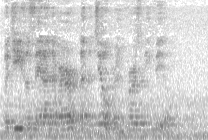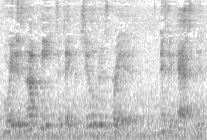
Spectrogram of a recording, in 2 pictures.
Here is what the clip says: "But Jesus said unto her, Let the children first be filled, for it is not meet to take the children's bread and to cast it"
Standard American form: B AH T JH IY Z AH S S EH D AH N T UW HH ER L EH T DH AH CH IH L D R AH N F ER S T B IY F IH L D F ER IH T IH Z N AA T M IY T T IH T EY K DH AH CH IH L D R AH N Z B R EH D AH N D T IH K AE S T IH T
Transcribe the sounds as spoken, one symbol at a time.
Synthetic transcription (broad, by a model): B AH T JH IY Z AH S S EH D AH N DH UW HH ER L EH T DH AH CH IH L D R AH N F ER S T B IY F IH L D F ER IH T IH Z N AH T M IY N T IH T EY K DH AH CH IH L D R AH N Z B R EH D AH N T IH K AE S T IH T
